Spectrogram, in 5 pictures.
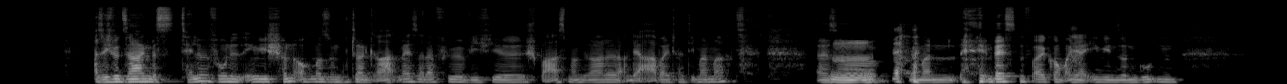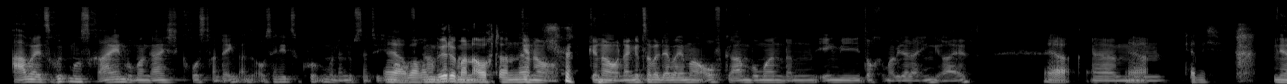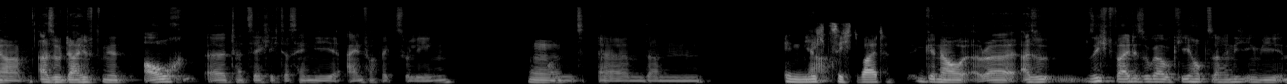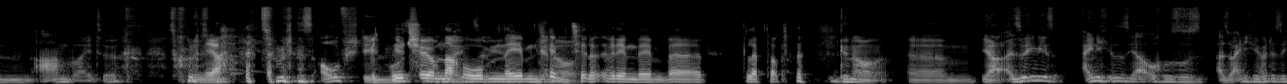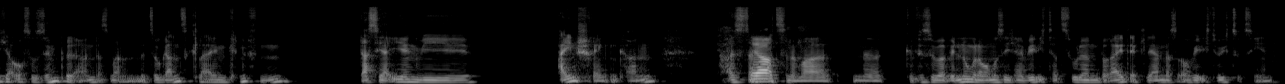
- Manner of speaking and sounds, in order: tapping; chuckle; laugh; other background noise; chuckle; snort; chuckle; laughing while speaking: "sondern zumindest"; giggle; laughing while speaking: "dem Tele"; chuckle
- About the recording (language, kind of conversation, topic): German, podcast, Wie setzt du Grenzen für die Handynutzung in einer Beziehung?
